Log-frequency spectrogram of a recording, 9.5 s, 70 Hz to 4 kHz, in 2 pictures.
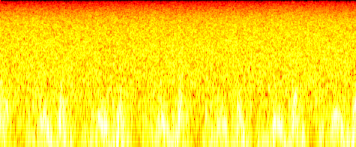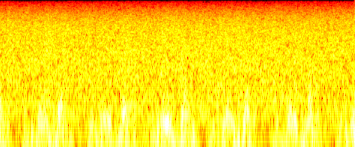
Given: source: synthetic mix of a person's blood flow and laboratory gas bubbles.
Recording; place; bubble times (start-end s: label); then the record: Doppler ultrasound of blood flow; precordium
3.83-4.08 s: bubbles
4.19-4.32 s: bubbles
From the record:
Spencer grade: 1 (occasional bubble signal discernible with the cardiac motion signal, with majority of cardiac periods free of bubbles); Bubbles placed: anywhere in the cardiac cycle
